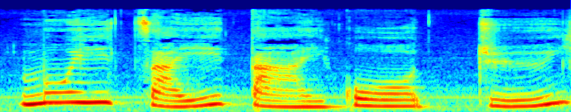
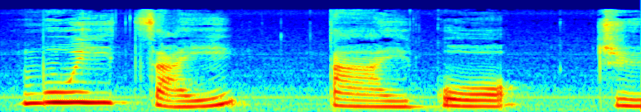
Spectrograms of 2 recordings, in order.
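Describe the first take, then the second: First: The phrase is spoken at normal speed. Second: The phrase is spoken slowly.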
